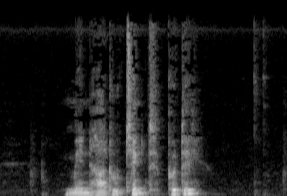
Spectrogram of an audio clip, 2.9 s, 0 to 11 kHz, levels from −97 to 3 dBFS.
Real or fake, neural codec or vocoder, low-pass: real; none; 9.9 kHz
